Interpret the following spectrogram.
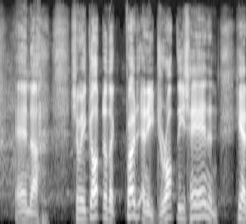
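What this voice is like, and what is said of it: Usual voice. Nothing is said of it.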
